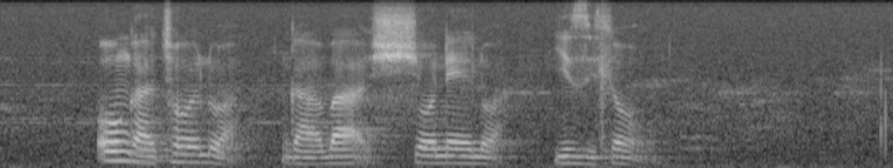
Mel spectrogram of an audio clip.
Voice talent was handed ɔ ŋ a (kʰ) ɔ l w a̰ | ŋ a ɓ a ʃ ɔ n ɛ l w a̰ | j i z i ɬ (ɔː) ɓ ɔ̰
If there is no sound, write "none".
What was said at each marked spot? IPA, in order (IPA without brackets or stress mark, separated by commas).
tʰ, ɔː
